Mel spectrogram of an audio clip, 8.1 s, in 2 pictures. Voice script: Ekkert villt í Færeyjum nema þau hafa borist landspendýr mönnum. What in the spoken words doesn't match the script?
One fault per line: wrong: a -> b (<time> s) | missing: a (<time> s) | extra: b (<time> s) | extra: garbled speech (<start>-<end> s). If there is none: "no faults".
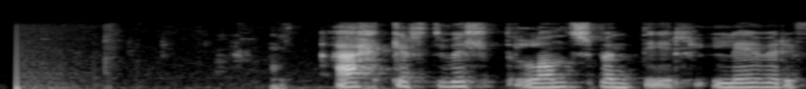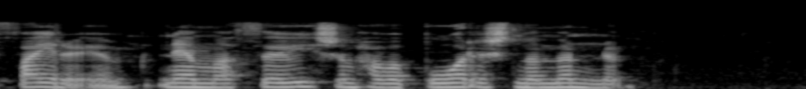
extra: landspendýr lifir (2.7 s)
extra: sem (5.7 s)
wrong: landspendýr -> með (6.7 s)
